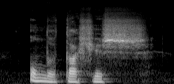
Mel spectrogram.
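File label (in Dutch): "ondertasjes", Dutch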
